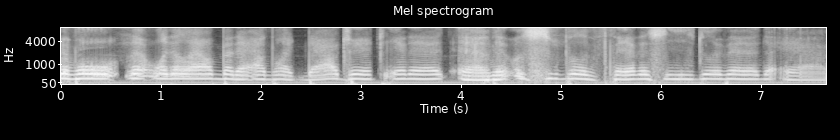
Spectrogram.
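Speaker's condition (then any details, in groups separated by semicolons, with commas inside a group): Non-progressive muscular dystrophy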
